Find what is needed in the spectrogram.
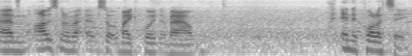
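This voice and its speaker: A man with a southern English accent and a fairly high pitch talks at a very fast pace with ordinary pitch variation, yet with long, frequent pauses. Audible room echo and noticeable background noise fill the recording. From southern England (High Wycombe). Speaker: interviewer. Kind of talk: casual chat. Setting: studio at live trade show. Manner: halting.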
